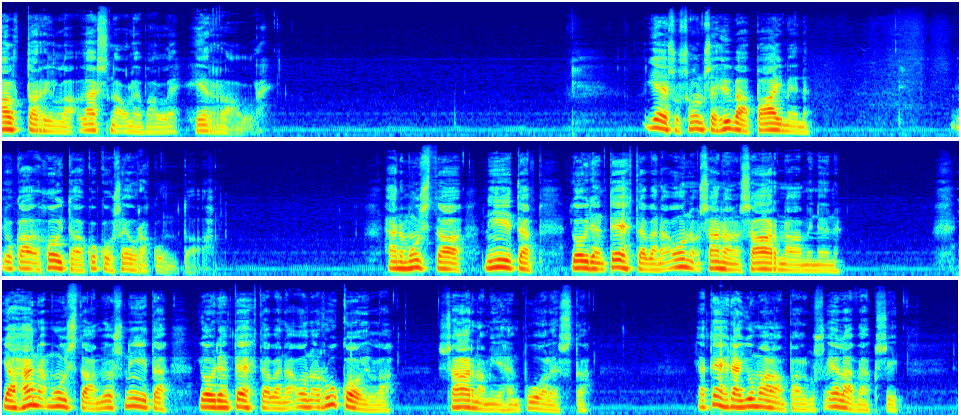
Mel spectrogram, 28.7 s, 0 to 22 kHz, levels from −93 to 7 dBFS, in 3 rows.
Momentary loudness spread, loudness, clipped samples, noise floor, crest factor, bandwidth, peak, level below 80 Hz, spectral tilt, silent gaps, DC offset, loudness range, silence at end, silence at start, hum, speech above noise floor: 16 LU; -16 LUFS; under 0.1%; -59 dBFS; 18 dB; 15.5 kHz; 0 dBFS; -58 dBFS; -7 dB/octave; none; under 0.1%; 9 LU; 0.6 s; 0 s; 50 Hz at -45 dBFS; 44 dB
